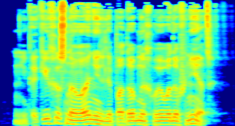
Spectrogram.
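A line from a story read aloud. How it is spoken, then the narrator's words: Plain. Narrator (Russian): ответил Торбранд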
